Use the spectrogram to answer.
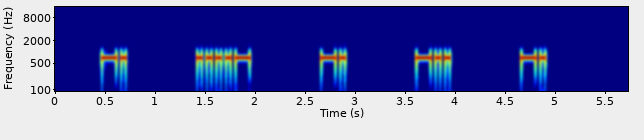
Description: Morse code, heard as a keyed tone, about 25 wpm, spaced as for 10 wpm, 700 Hz. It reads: N4NDN
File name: Lesson 16g - Letter c - Call Signs 25wpm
